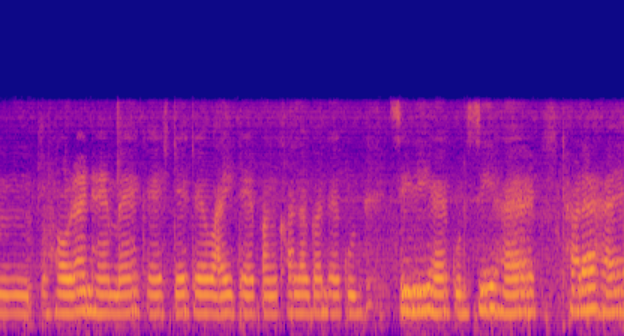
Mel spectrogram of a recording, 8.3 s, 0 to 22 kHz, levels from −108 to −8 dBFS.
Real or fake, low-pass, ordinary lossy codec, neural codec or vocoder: fake; 7.2 kHz; Opus, 32 kbps; vocoder, 24 kHz, 100 mel bands, Vocos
